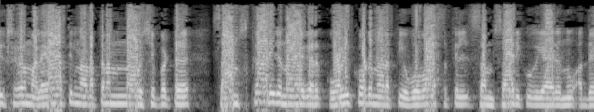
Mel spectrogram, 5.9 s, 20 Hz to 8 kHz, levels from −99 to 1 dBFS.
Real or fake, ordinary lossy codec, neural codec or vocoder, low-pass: real; none; none; 7.2 kHz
